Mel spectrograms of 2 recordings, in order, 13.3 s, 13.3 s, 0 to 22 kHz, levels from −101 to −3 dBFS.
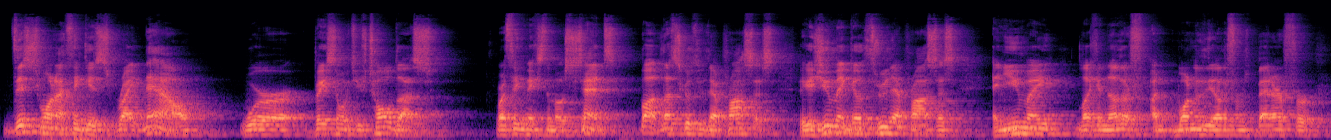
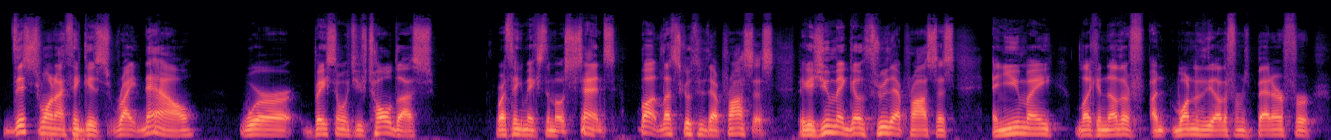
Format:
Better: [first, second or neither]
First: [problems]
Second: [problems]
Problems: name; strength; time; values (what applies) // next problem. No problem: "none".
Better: second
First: room echo; slight; dies away in 0.7 s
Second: none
